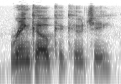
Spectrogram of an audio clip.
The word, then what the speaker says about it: Rinko Kikuchi: With can someone pronounce her name, because I don't want to mess it up? Rinko Kikuchi.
